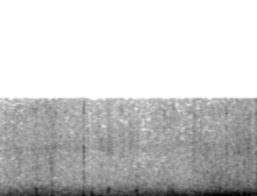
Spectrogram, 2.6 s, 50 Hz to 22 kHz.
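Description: Hooves of Roach, a horse in The Witcher 3, clip-clopping at a steady pace, blended into a dense wash of rain-like noise with no talk.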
